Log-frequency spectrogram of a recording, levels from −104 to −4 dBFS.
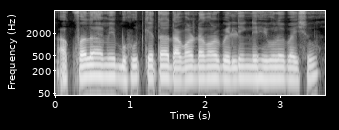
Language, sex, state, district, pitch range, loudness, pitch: Assamese, male, Assam, Kamrup Metropolitan, 125-135 Hz, -16 LUFS, 130 Hz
